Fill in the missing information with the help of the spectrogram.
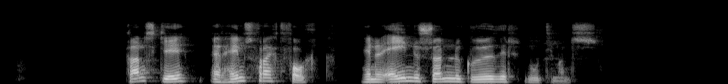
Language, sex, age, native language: Icelandic, male, 40-49, Icelandic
